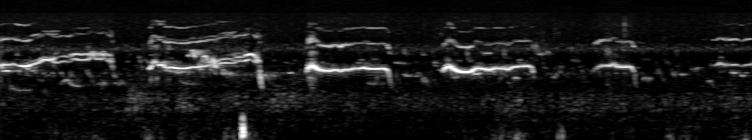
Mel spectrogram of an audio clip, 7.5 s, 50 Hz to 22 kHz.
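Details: Two rapidly growing white-tailed eagle chicks at a nest at Woziwoda, Poland, at feeding time on 9 May 2024, being fed by a parent: thin, high whistled calls, each about a second long and slightly wavering, repeated every second or so; a single dull knock early on.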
